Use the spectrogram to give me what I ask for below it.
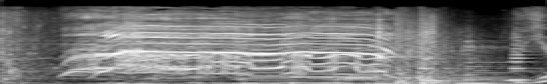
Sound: screaming

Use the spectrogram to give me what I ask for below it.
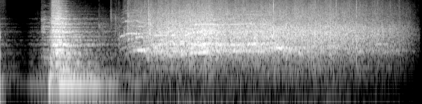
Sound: applause

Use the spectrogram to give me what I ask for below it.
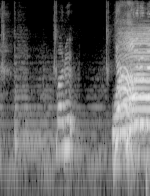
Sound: speaking Korean

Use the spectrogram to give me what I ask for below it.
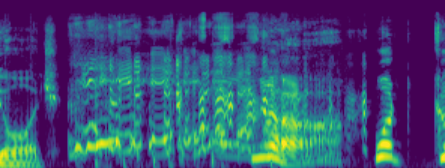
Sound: giggling

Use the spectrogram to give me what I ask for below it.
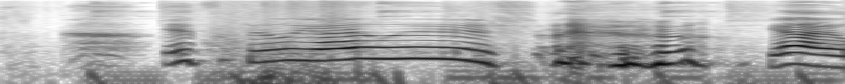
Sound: laughs

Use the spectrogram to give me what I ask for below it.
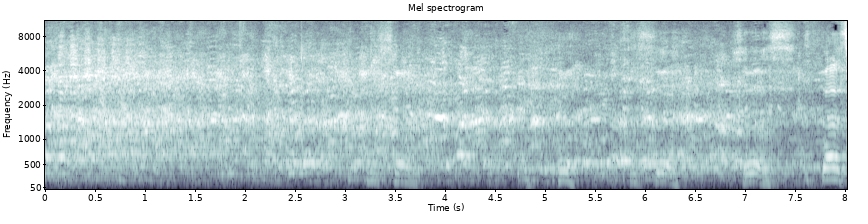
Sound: audience laughing

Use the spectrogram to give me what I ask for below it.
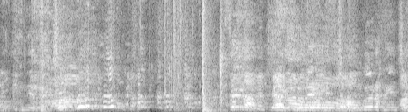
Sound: both laughed

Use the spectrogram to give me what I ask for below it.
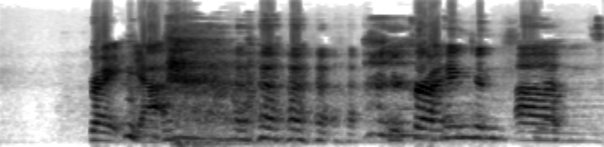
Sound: laughter

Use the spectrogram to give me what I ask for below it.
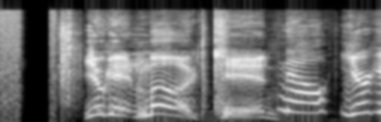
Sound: mug gun sound

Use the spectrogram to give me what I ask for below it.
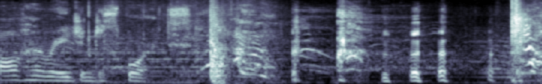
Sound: Regina groans; blonde women tee-hee; Regina yelps

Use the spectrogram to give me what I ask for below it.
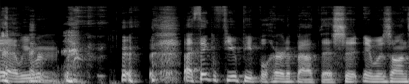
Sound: laughter

